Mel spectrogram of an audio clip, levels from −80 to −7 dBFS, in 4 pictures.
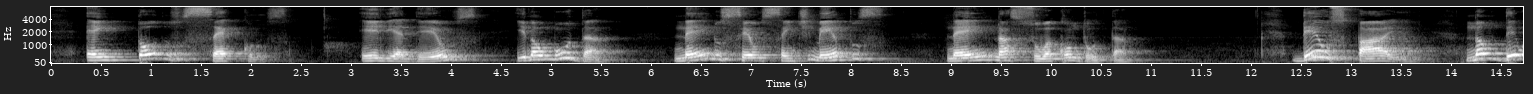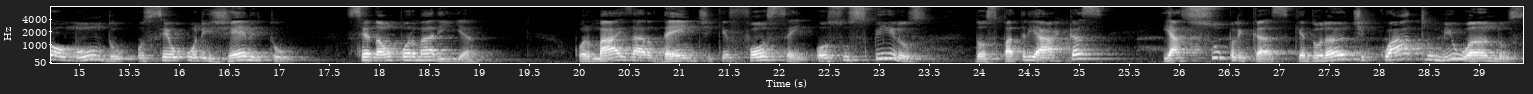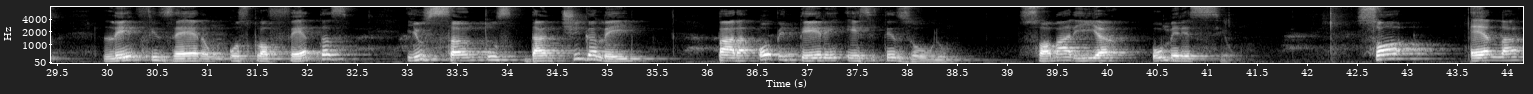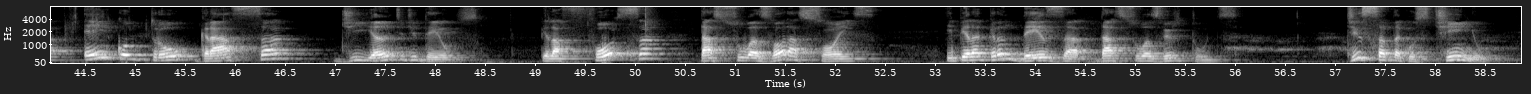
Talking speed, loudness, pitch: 90 wpm, -16 LUFS, 150 Hz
